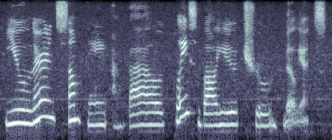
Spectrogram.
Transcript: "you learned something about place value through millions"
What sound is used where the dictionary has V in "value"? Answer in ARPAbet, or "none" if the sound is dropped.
V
